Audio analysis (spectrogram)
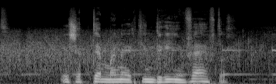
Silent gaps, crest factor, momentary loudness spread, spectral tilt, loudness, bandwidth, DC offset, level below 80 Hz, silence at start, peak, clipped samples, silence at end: none; 16 dB; 12 LU; -5 dB/octave; -23 LUFS; 15.5 kHz; under 0.1%; -48 dBFS; 0 s; -8 dBFS; under 0.1%; 0 s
